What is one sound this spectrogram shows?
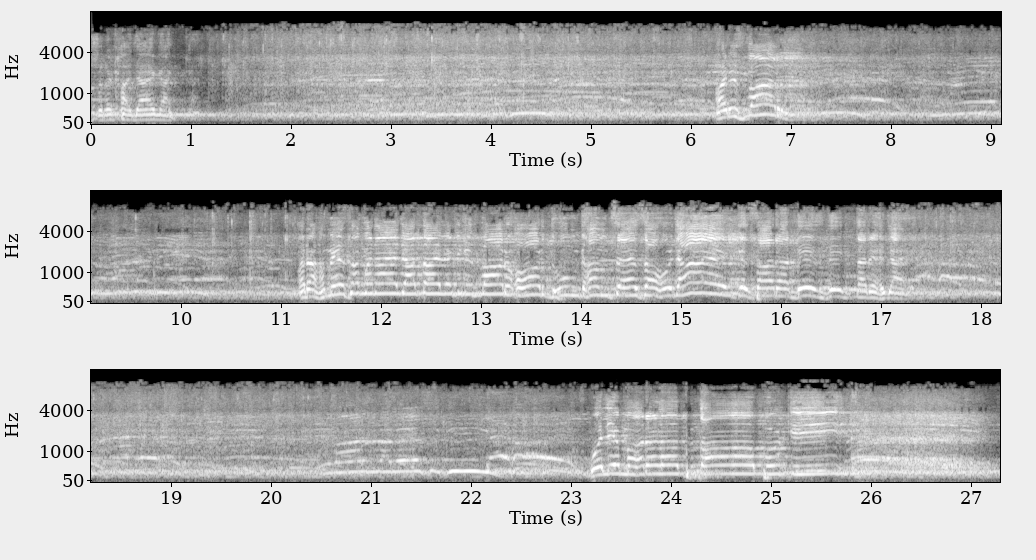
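A middle-aged man gives a speech with animation through a microphone and loudspeakers in a large echoing space.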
